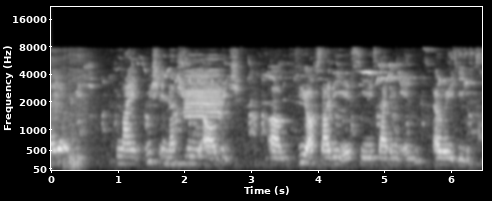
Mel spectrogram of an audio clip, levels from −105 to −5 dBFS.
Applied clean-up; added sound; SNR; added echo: classical method WPE with log-MMSE.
